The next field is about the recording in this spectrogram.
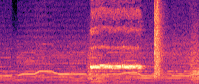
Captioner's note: whistle Blows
